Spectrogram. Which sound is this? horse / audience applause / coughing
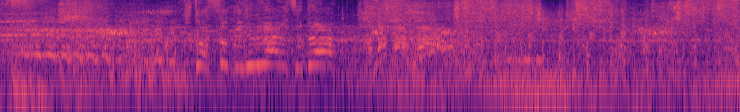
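horse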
